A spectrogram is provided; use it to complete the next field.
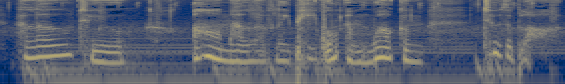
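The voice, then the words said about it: Whispering. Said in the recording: “why is she whispering? I'm whispering because it's Sunday night and it's late”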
